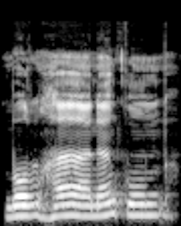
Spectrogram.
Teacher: با کو را کے ساتھ ملانا ہے، را کو موٹا ادا کریں گے ، ہا کے ساتھ الف مدہ ہے، ایک الف دال میں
